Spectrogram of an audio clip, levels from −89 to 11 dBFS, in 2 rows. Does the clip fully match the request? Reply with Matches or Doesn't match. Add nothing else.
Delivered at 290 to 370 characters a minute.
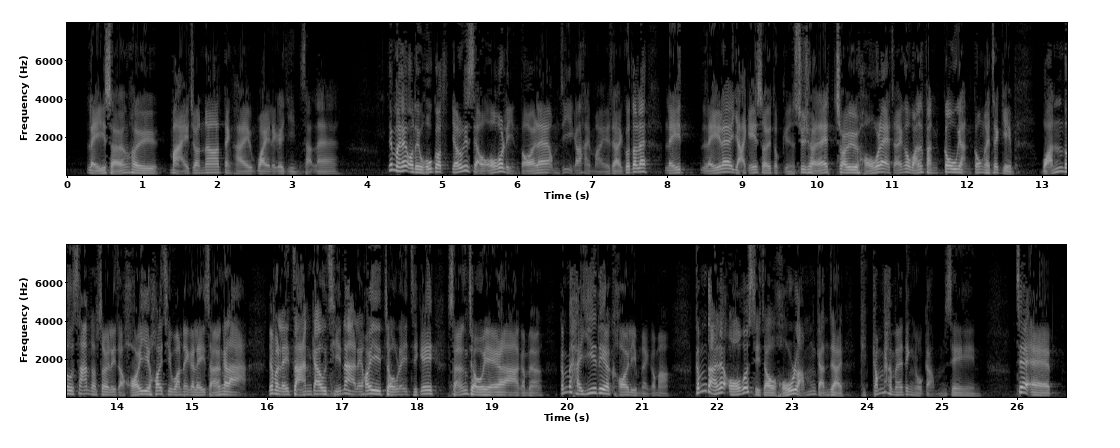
Matches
